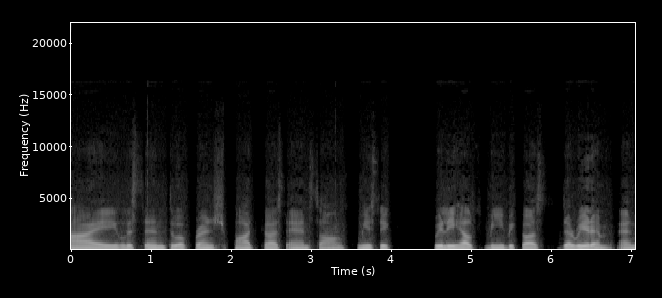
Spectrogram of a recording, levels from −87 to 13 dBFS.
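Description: At 0.95 s and again at 3.3 s, a block of digital silence took the place of the audio, about 0.73 ms long, which fits a 32-sample block. The speech cuts out abruptly and back, heard as a brief tick.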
